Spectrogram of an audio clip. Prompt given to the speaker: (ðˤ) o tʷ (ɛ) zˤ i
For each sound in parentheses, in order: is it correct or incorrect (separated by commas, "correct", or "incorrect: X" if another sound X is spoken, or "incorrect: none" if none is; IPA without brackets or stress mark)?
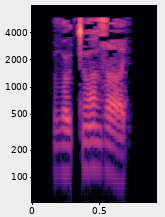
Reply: correct, incorrect: ɛ̃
